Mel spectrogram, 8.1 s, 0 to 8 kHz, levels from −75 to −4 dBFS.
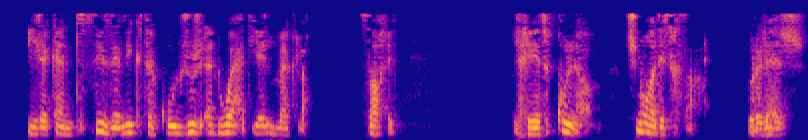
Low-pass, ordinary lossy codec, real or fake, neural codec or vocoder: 7.2 kHz; MP3, 24 kbps; fake; codec, 24 kHz, 0.9 kbps, WavTokenizer, medium speech release version 2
